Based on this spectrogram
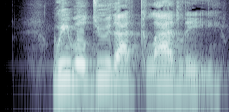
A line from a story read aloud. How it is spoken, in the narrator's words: returned the tiger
